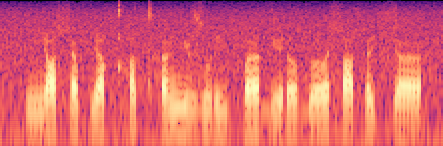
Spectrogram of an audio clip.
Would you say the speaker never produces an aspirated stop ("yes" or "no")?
no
